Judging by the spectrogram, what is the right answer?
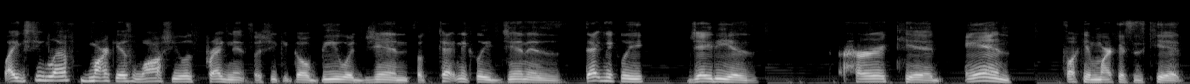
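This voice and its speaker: An American podcast host, male, chats casually about entertainment in an emphatic, slangy, profane and opinionated way. His voice is medium-pitched and darkish, with lively intonation and an unhurried pace. The audio is dull, lo-fi and roomy, with faint music in the background.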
